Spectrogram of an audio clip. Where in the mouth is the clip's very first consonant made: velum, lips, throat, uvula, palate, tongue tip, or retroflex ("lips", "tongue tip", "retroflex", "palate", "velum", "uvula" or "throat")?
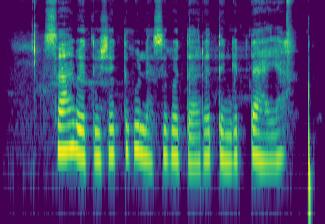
tongue tip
